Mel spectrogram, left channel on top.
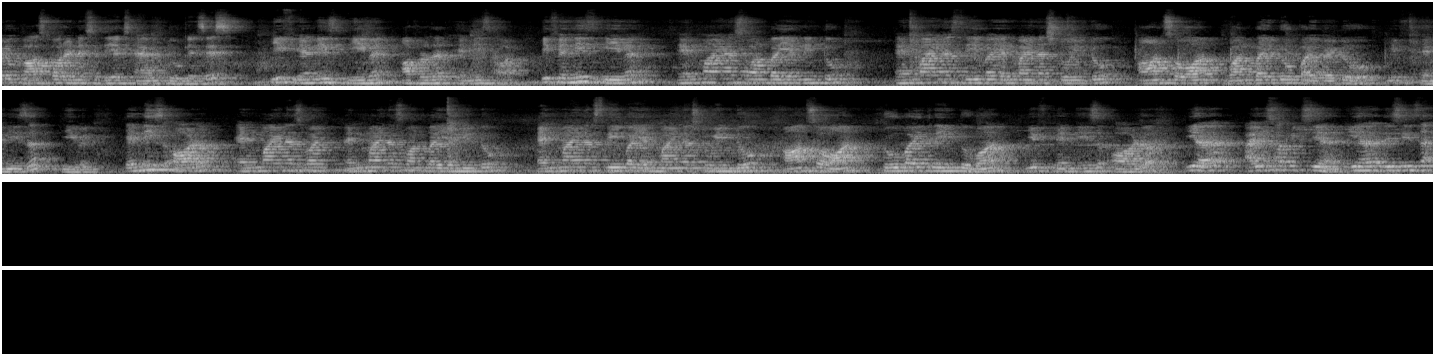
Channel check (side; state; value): right; silent; digital silence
